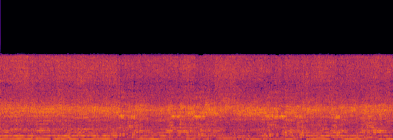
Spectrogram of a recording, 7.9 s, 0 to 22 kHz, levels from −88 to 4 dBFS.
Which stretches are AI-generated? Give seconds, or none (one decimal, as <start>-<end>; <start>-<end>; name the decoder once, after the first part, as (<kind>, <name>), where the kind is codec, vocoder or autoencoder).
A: none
